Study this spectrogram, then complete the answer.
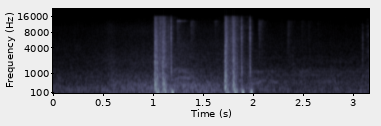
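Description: A rifle fires two loud shots close by.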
